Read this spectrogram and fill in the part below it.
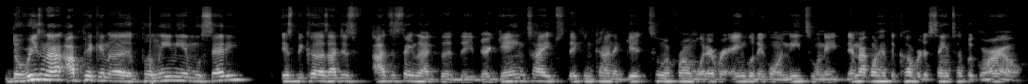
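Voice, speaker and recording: A man's voice: medium pitch, quick pace, few pauses. Slangy man riffing on sports. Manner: loose, slangy, lots of restarts and fillers. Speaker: podcast co-host. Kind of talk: casual sports talk.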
